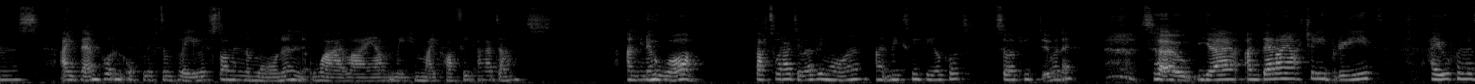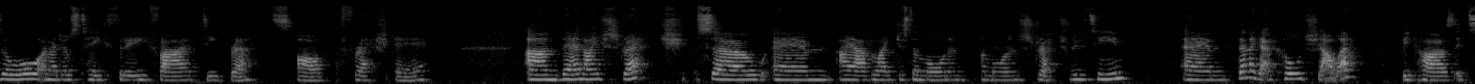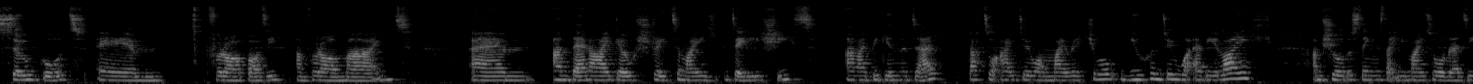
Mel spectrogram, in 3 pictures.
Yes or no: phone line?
no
